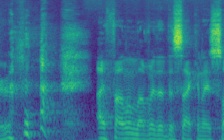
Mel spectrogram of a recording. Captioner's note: chuckles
